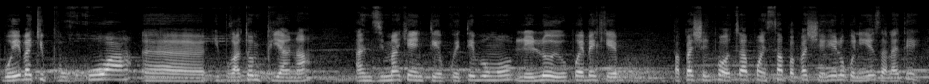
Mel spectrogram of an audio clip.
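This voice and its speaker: A woman's voice: lowish voice, fairly even intonation, moderate pace. Congolese woman chatting over music. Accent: Congolese French. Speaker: fan discussing rumba music. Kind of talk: casual chat mixing French and Lingala. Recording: loud music playing behind.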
